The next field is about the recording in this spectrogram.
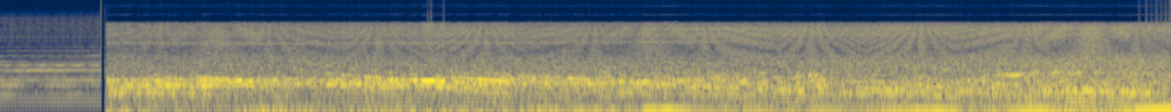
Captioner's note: sound of Earth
